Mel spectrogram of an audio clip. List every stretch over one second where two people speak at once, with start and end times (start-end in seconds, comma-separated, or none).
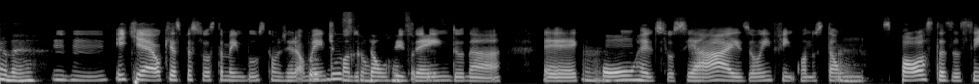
3.0-4.5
